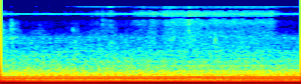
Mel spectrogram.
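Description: Steady low drone of a car's engine heard from inside the cabin while driving, holding one pitch.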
